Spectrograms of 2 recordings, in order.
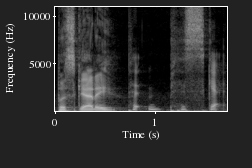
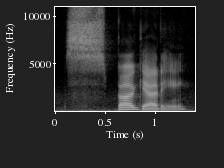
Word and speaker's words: spaghetti: please did you have any friends that couldn't pronounce the word spaghetti and called it schedule bischetti bischetti first of all where flux of bee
